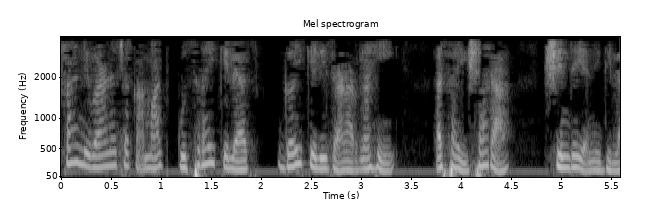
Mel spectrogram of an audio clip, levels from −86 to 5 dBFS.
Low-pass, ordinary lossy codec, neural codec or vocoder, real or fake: 3.6 kHz; MP3, 16 kbps; none; real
